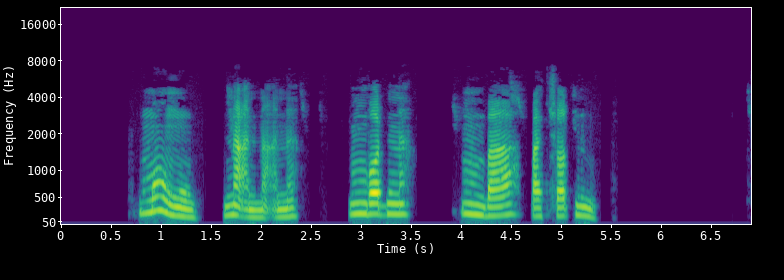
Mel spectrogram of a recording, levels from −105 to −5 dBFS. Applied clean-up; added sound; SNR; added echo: none; none; none; none.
